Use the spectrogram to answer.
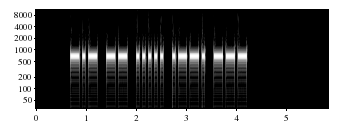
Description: Morse code, heard as a keyed tone, about 20 wpm, 700 Hz. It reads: KM5PO
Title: USA Call Signs - 5 Characters - Repeated 2x - 20wpm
